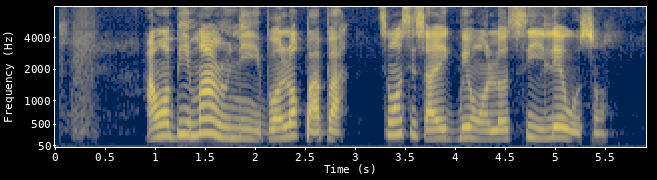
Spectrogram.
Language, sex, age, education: Yoruba, female, 15-29, tertiary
